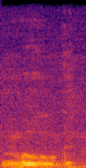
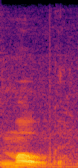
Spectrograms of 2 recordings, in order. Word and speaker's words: Moog: joints these are these are this is not pronounced moo it's pronounced Moog but um this is the one that is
